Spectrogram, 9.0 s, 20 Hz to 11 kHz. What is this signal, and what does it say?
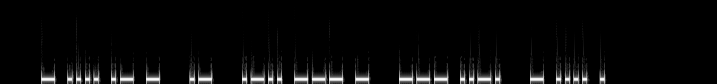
Morse code, heard as a keyed tone, about 22 wpm, 700 Hz. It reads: THAT A LOT OF THE
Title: Sets of 5 Words Encore2 22wpm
